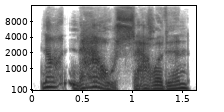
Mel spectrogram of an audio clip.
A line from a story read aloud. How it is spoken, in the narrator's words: Dan whispered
